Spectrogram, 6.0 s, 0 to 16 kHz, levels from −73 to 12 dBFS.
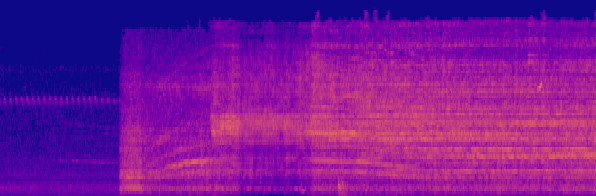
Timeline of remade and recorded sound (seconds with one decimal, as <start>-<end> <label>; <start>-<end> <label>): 0.0-2.4 recorded; 2.4-3.1 remade; 3.1-6.0 recorded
